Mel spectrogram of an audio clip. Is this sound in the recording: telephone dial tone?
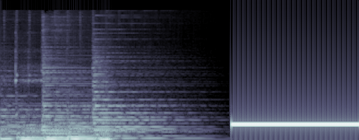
yes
